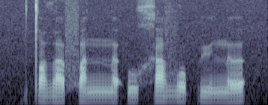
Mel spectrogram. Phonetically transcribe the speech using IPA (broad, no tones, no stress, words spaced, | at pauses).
tˤɐðɐ fanːɐʔu xavopy nə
